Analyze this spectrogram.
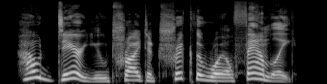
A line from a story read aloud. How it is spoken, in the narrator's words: bellowed the Sun King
